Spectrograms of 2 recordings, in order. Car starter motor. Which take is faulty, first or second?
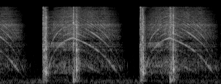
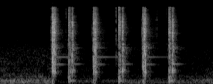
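second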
